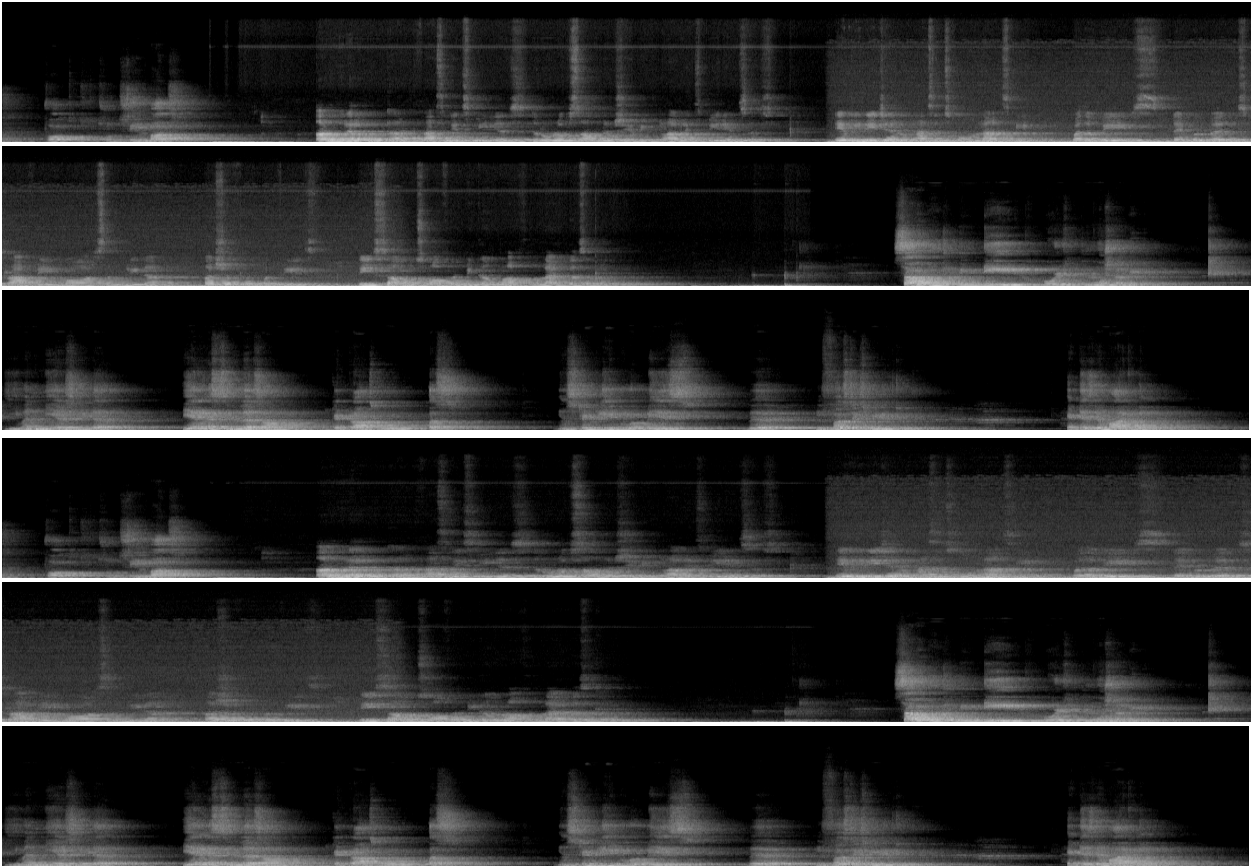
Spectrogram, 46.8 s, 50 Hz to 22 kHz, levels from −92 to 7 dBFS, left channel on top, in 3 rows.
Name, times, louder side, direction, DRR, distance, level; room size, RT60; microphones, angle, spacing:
voice 1, 0.5-0.9 1.3-2.2 26.8-29.9 30.7-30.8 31.3-32.7 33.5-34.9 35.4-36.3 36.6-36.9 38.2-39.8 40.5-41.0 41.4-42.6 43.4-43.6 44.5-45.6, left 1 dB, 10° left, -8 dB, 0.6 m, -29 dB
voice 2, 2.6-2.9 3.5-3.6 3.9-9.6 10.4-13.0 13.4-17.7 18.1-19.5 20.0-23.5 25.0-25.1 25.4-25.5, left 2 dB, 80° left, 1 dB, 0.3 m, -28 dB
sound 1, 10.3-20.6, equal, 25° right, 1.2 m, -30 dB
3.2 x 2.2 x 3.3 m, 2.2 s
head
